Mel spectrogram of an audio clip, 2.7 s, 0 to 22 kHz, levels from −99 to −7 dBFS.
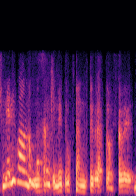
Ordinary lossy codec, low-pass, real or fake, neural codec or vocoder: Opus, 16 kbps; 7.2 kHz; fake; codec, 16 kHz, 0.5 kbps, X-Codec, HuBERT features, trained on general audio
